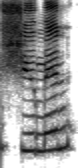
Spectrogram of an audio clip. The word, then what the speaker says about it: Schuchmann: For more information about Schumann Wine Estates, go to Schumann, and that is spelled SCHUCHMANN and join listening about this gorgeous estate, villas, and wine.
